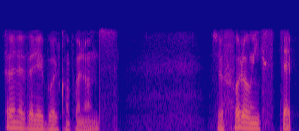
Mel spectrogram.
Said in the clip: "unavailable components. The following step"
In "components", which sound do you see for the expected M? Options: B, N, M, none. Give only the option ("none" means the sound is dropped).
none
